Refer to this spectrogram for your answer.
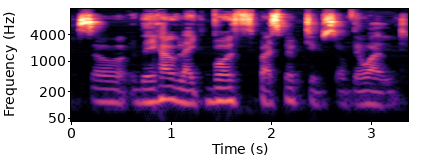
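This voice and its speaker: Hesitant thirty-something man, very dark voice. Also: lowish voice, level tone, takes it slowly. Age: 30s. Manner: hesitant, with frequent restarts and soft laughs. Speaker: podcast co-host. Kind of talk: casual chat.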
